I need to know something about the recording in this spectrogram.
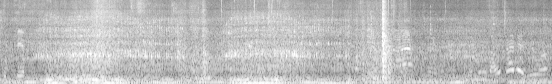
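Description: Small light truck's engine revving up and back down twice as it strains to drive out of soft mud where it is stuck to the axle, with a hiss rising alongside each rev. A single sharp click comes about six seconds in, and the engine sound drops off shortly after.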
